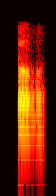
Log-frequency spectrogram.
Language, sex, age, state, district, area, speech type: Marathi, male, 18-30, Maharashtra, Beed, rural, conversation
